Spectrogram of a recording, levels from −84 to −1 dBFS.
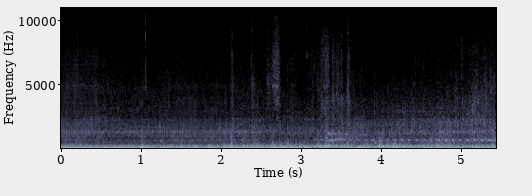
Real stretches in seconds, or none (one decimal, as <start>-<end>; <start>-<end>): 0.5-1.4; 2.2-5.4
